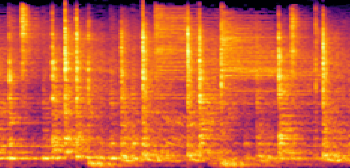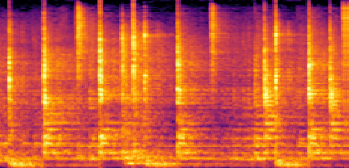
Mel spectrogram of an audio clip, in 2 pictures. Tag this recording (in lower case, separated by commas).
drum, drum kit, cymbal, musical instrument, bass drum, percussion, music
